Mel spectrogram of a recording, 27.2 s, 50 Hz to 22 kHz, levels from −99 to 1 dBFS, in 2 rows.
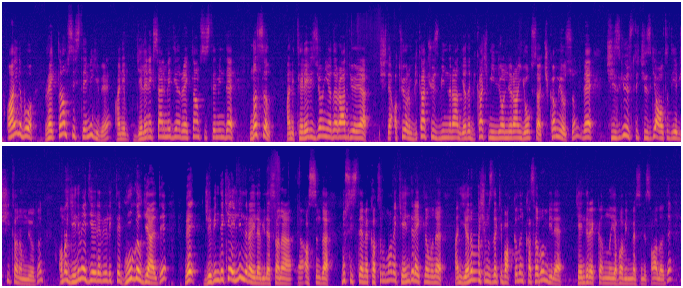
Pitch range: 180-235 Hz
